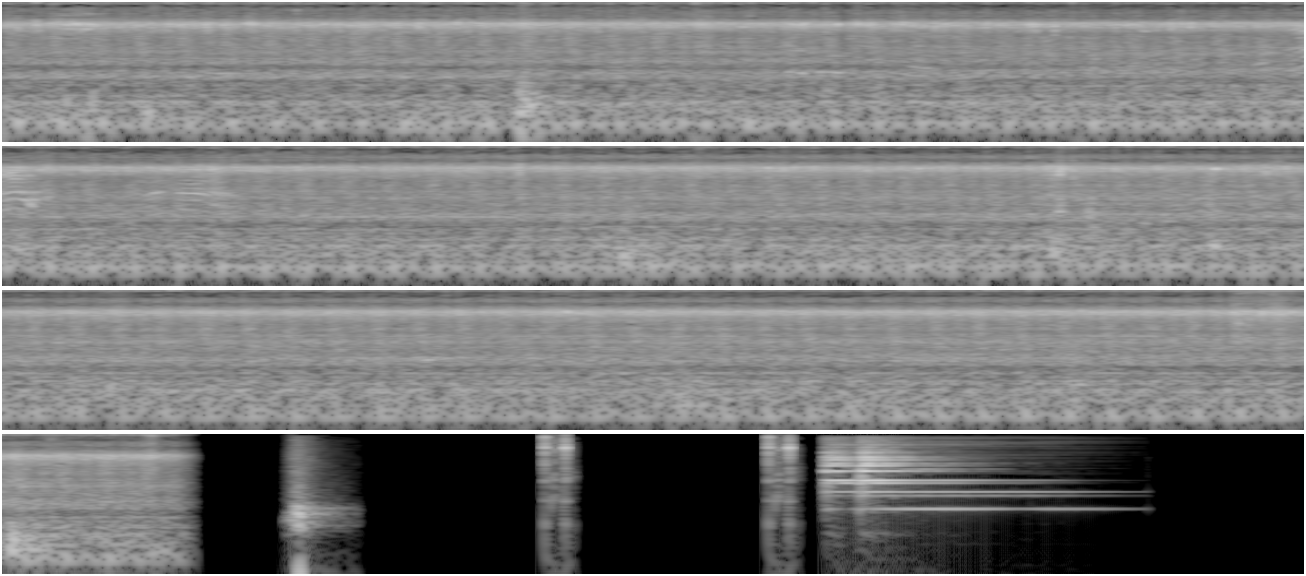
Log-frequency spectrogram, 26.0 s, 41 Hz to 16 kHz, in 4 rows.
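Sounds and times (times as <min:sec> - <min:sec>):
diesel truck engine idling: 0:00.0 - 0:20.5.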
